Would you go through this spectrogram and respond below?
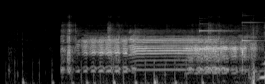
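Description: A sheep in a video game lets out one long, loud, wavering bleat right up close, preceded by a few soft clicks and taps.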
